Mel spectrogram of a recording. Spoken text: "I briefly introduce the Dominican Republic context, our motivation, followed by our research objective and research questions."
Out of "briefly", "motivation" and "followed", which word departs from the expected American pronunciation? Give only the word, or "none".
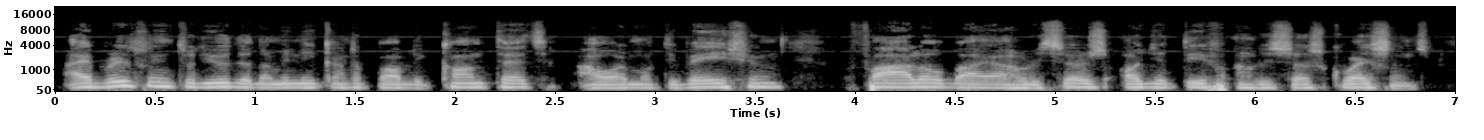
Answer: none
